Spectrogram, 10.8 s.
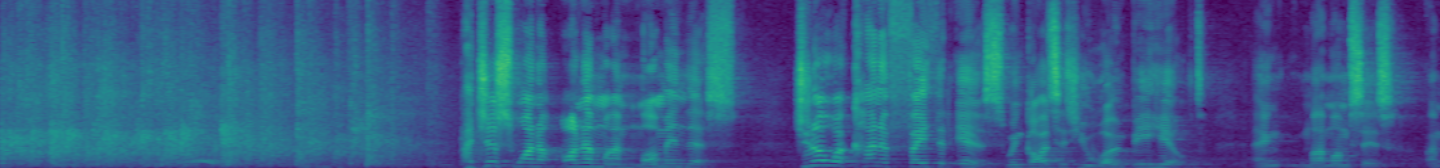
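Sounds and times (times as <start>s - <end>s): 
audience applause: 0.0s - 3.4s
speech: 3.5s - 10.7s.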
